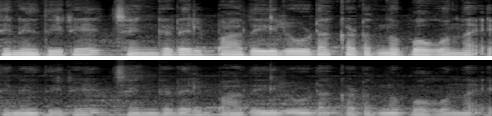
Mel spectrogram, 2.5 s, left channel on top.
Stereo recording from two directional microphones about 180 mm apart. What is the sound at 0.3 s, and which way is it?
Speech, 45° left (ahead or behind).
